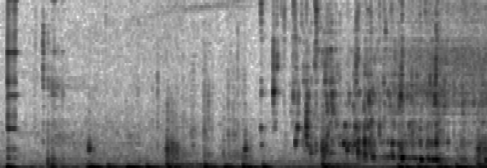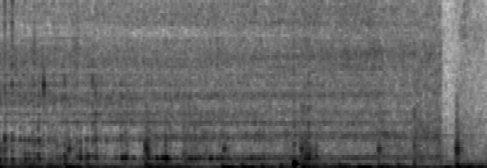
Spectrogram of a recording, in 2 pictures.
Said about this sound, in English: All right, let's pour it in the glass.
